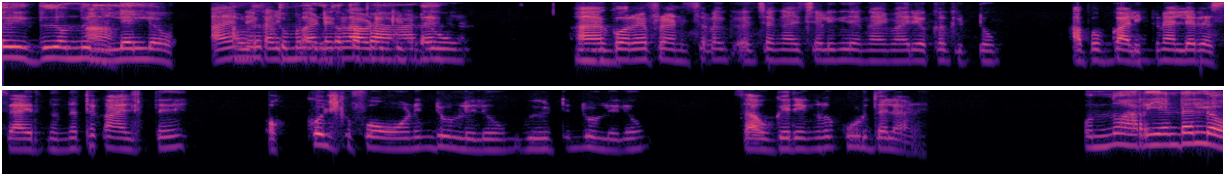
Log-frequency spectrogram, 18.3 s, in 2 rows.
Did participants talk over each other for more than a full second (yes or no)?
yes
